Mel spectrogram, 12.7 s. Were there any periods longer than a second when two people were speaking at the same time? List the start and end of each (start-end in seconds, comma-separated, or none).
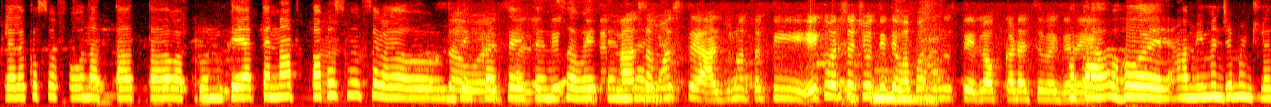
4.5-6.7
